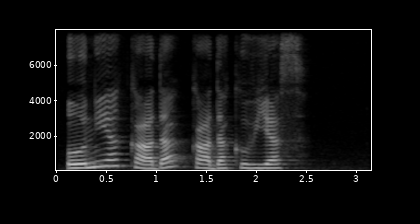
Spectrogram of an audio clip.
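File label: "ӧнія када кадакывъяс", Komi, female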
